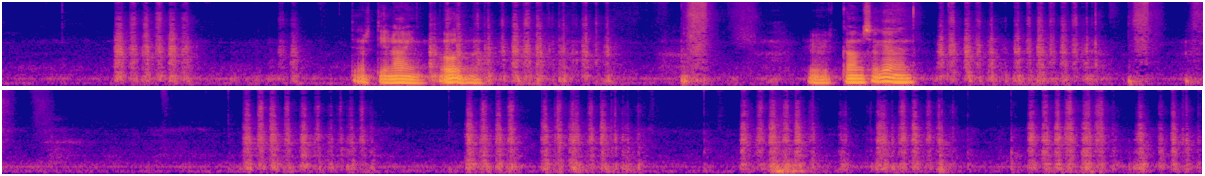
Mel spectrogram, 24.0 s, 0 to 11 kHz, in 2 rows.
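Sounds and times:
coin scratching lottery ticket: 1.2s - 2.0s, 4.2s - 6.1s, 9.4s - 11.0s, 14.4s - 15.8s, 16.6s - 18.4s, 19.4s - 21.5s, 22.3s - 24.0s.

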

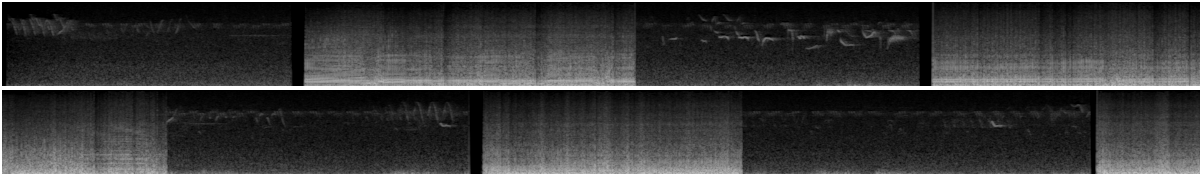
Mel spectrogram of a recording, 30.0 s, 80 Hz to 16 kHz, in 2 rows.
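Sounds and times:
birds chirping: 0.1s - 14.3s
motorcycle engine running loud: 3.8s - 7.9s, 11.6s - 17.0s, 21.0s - 24.2s, 28.7s - 29.9s.

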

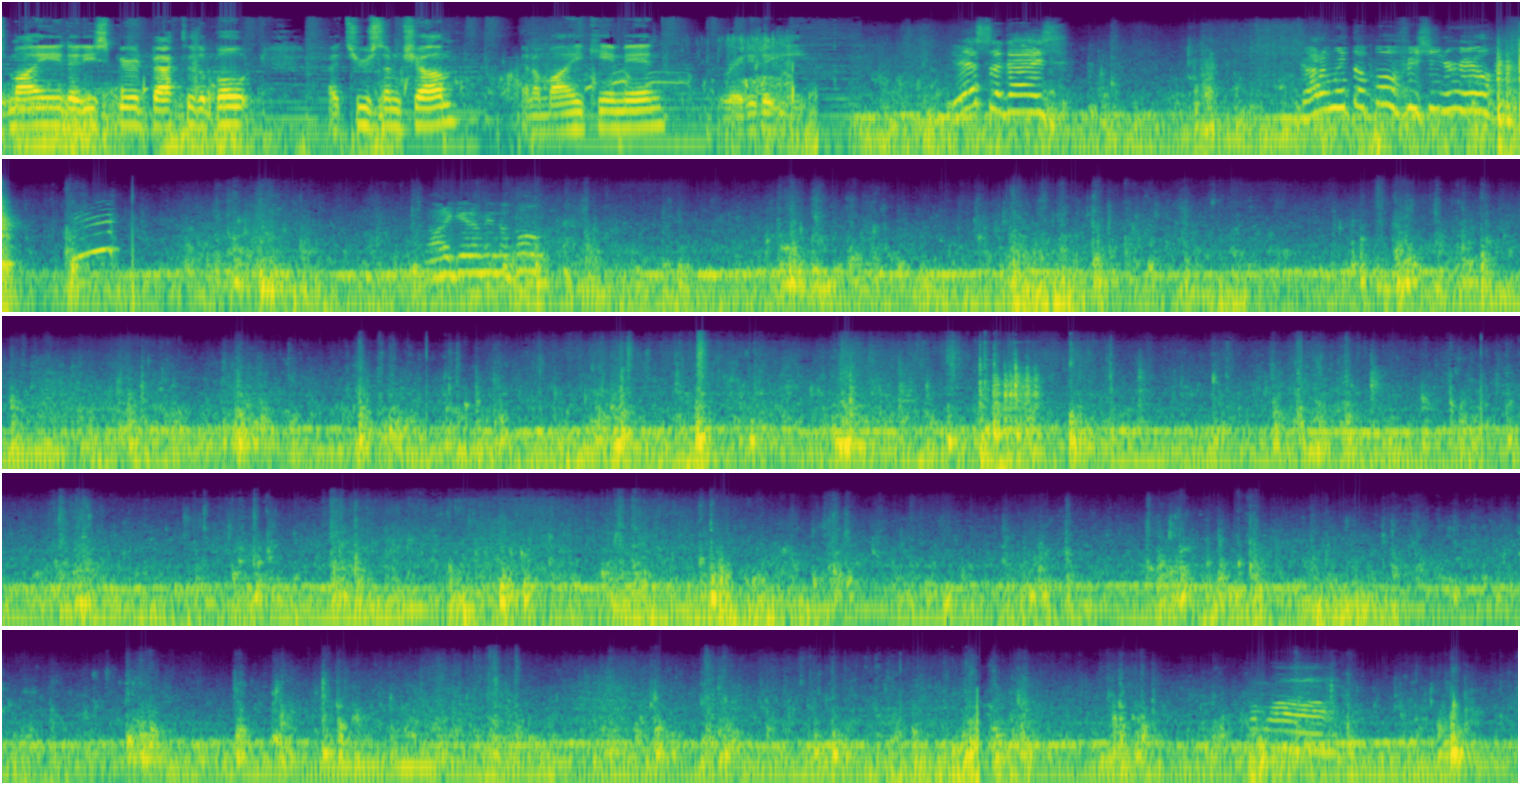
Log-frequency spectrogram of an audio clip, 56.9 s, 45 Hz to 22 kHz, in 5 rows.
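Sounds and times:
boat motor idling: 0.0s - 56.9s
wind and sea noise: 0.0s - 56.9s
short knocks: 11.2s - 11.6s.

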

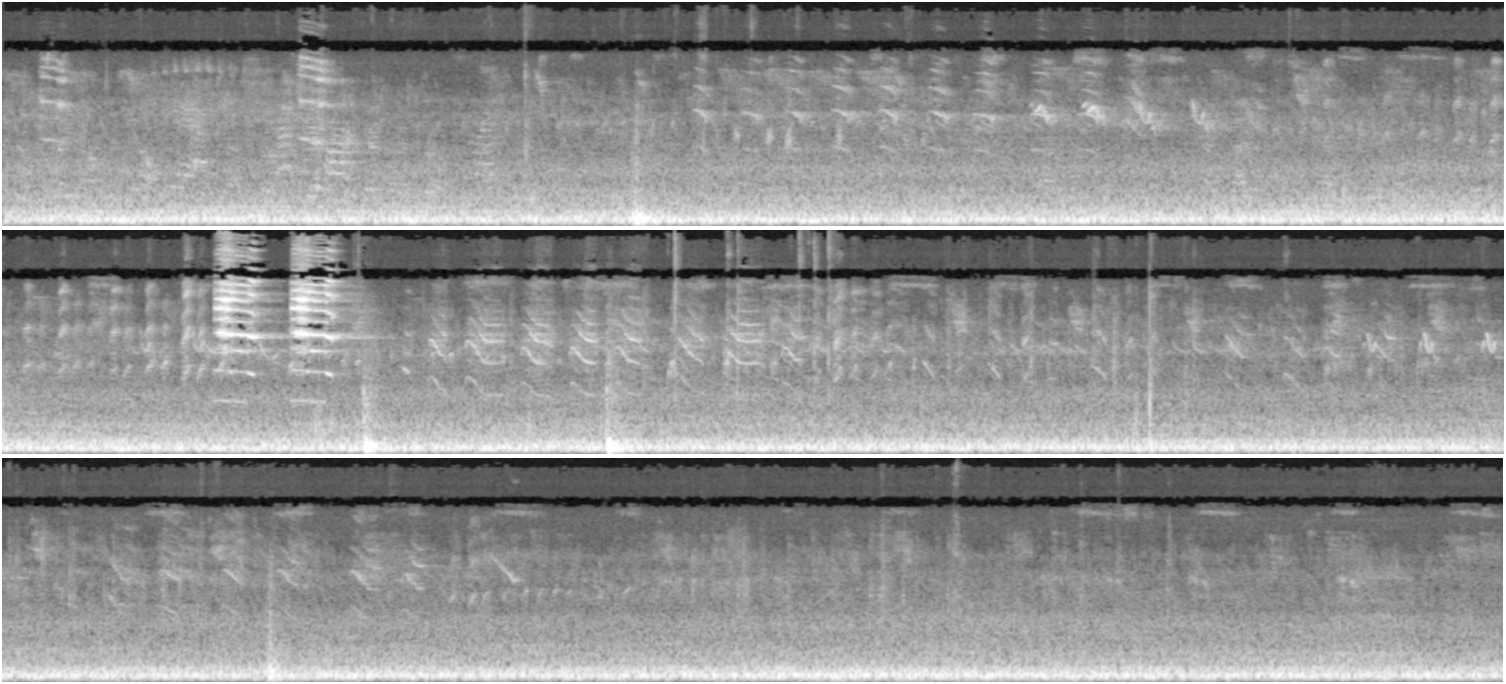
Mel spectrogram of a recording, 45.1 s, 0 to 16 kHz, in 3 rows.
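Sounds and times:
low outdoor rumble: 0.0s - 45.0s
small birds chirping: 0.0s - 45.0s
loud harsh bird calls: 13.4s - 25.3s.

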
